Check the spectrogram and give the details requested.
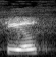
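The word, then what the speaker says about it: Syilx: You actually pronounced it very, very close to how it is said. We're Silk people and our language is in Silkchen.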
